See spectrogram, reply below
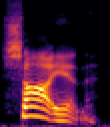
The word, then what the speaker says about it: Samhain: They say Celts invented Halloween, sort of, as Halloween tradition originated with the ancient Celtic festival of Samhain, which is spelled Samhain, like S-A-M-H-A-I-N, Samhain, but it's pronounced Sa-in, S-A-A-I-N. In this ancient festival of Samhain, people would light bonfires and wear costumes to ward off ghosts.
